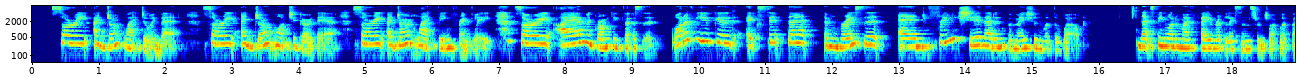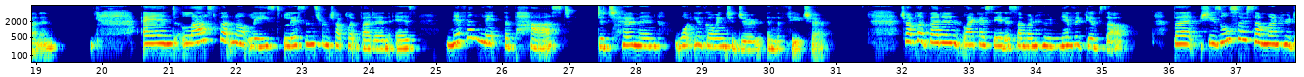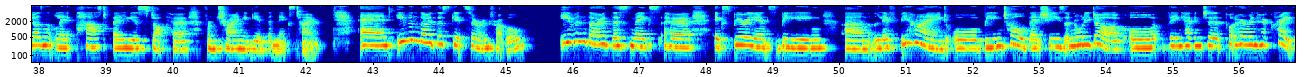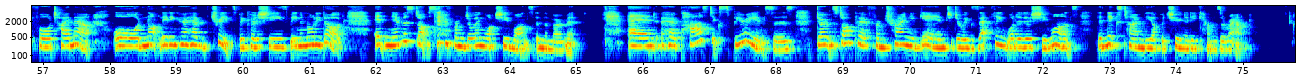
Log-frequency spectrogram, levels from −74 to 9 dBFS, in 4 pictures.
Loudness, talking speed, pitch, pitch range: -16 LUFS, 150 wpm, 245 Hz, 220-280 Hz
